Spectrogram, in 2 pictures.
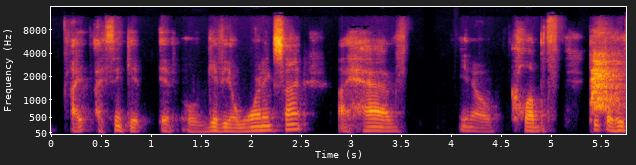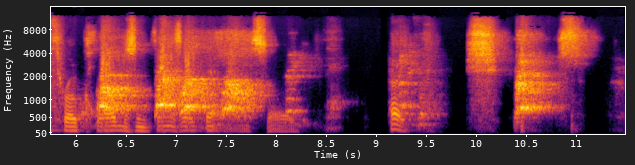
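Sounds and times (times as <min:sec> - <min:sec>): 
speech: 0:00.2 - 0:10.2
dog barking excitedly: 0:05.4 - 0:08.0, 0:10.4 - 0:10.9.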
